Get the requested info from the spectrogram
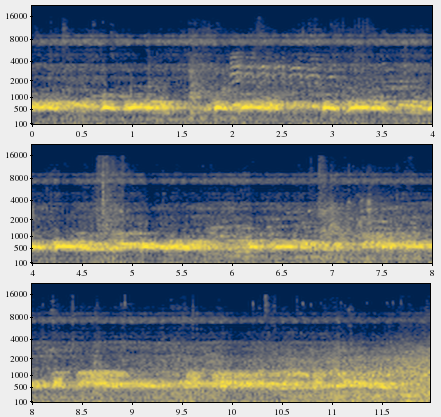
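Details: Steady synthetic, song-like music with a droning mid-pitched tone throughout, and no clear animal calls.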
